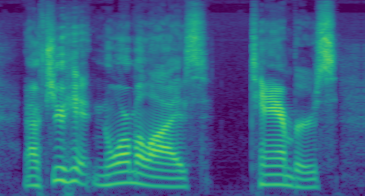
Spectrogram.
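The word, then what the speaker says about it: timbres: it resets it now if you hit normalized Tambor's its TI MBR es don't ask me why it's pronounced ambers it's some language thing from some other culture because I mean in America we'd say Timbers is what I Tim Berets it's what I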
